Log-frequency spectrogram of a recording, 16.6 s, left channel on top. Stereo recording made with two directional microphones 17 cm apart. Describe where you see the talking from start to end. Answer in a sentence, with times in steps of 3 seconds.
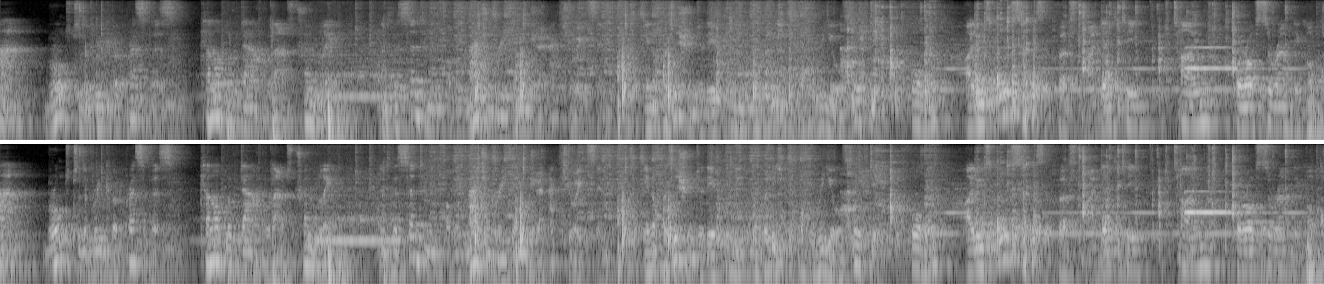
You can hear the talking on the right from 0 s, in the centre from 12 s and on the left from 15 s.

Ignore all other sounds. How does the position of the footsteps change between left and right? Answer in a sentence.
You can hear the footsteps go right and come back.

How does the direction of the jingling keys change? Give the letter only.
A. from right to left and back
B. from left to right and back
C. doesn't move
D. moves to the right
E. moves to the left
D.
